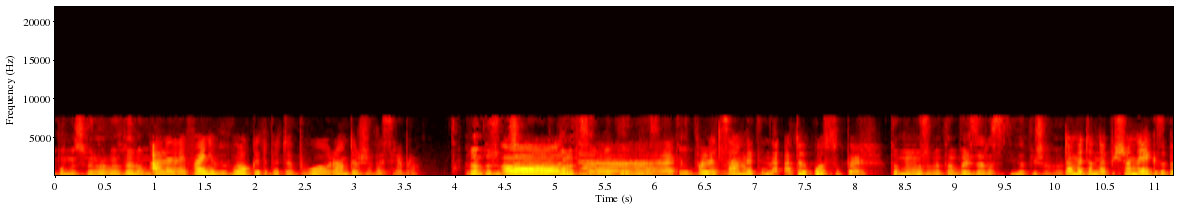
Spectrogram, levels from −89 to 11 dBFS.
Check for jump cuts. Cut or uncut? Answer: uncut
